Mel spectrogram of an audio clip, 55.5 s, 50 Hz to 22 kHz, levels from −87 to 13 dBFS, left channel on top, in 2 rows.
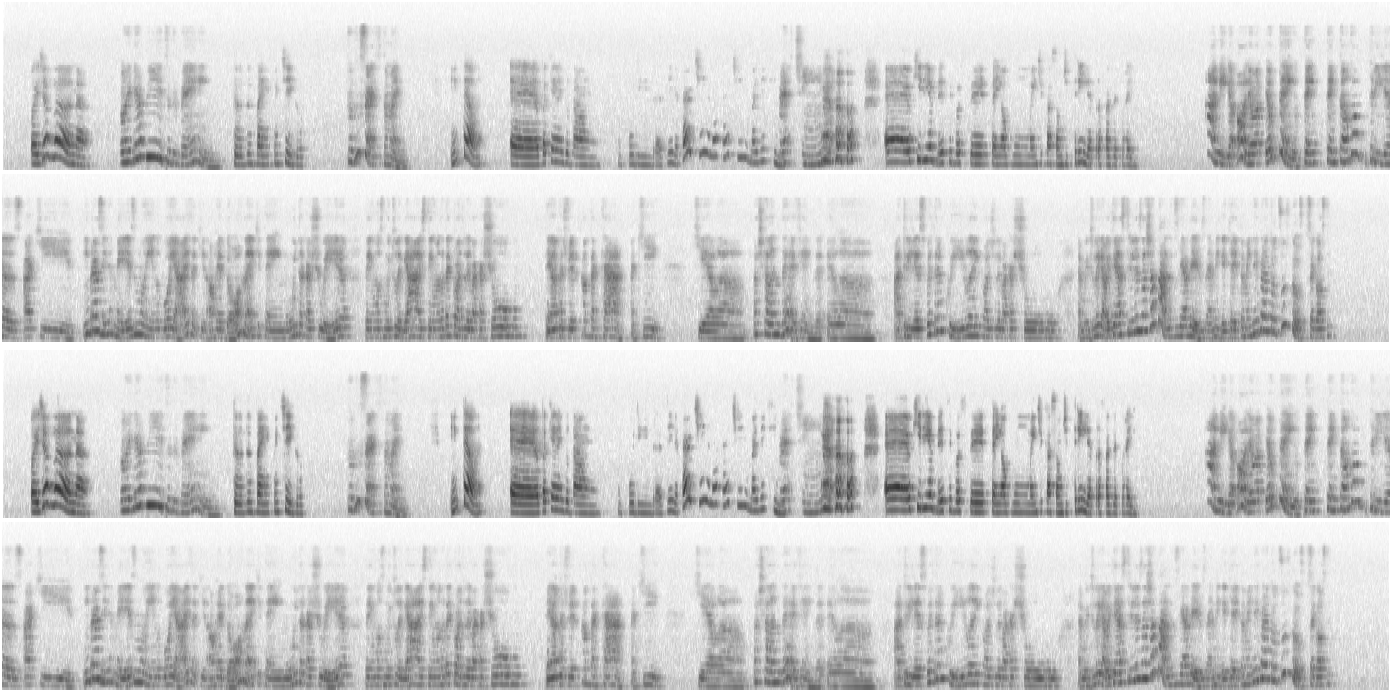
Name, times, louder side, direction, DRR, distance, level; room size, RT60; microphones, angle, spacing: voice 1, 0.6-1.8 4.6-6.0 9.0-9.6 10.1-12.0 12.3-15.7 16.4-22.7 38.6-39.0 39.4-39.7, right 5 dB, 50° right, 0.4 m, -24 dB
voice 2, 2.3-4.4 6.9-8.1 15.5-16.6 24.1-38.1 38.6-40.9 41.2-41.3 41.6-45.2 45.6-54.3, equal, 60° left, 3.0 m, -32 dB
9.1 x 4.6 x 3.0 m
head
